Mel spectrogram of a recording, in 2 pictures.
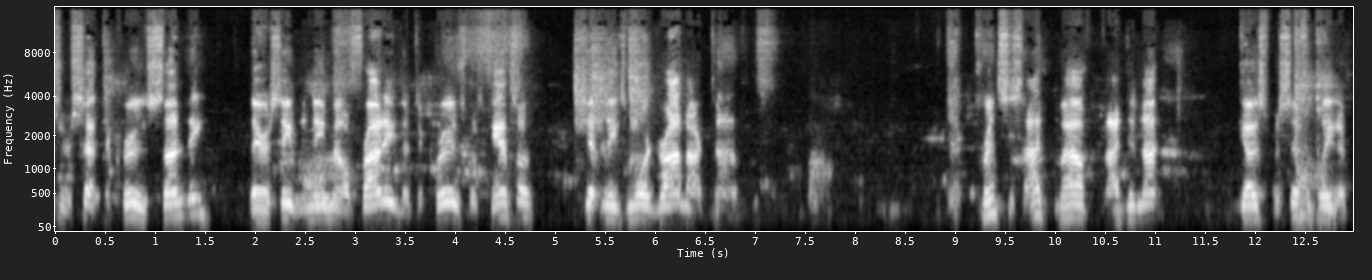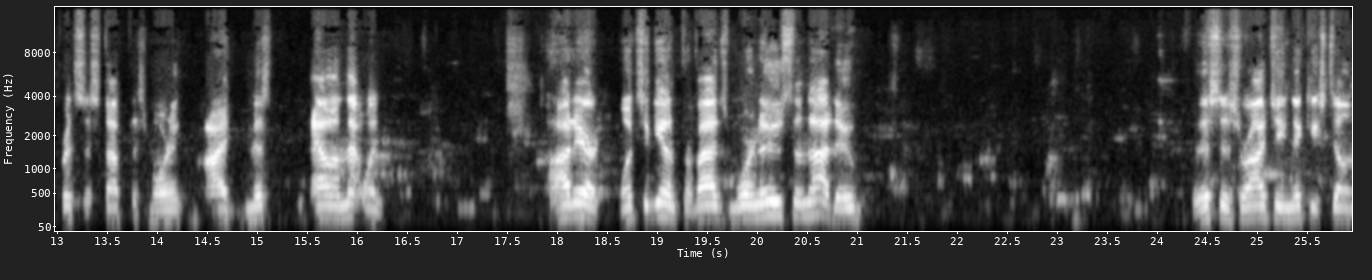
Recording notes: LIVE on location aboard the Adventure of the Seas about halfway between Galveston and Costa Maya, Mexico.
